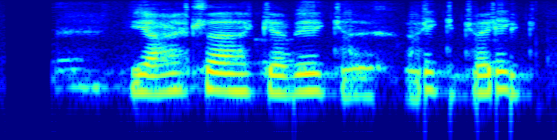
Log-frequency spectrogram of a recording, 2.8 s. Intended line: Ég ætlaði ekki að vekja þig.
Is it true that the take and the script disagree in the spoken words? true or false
true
